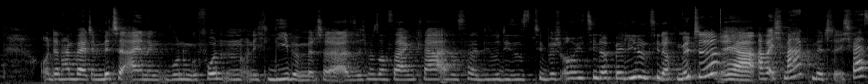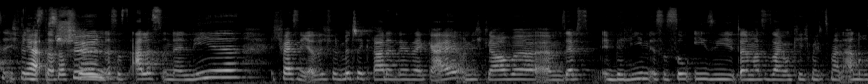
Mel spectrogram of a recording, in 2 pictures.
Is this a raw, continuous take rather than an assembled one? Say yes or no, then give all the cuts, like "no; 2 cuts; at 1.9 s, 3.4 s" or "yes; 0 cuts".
yes; 0 cuts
